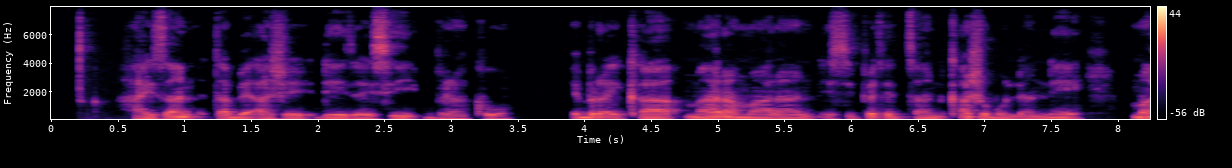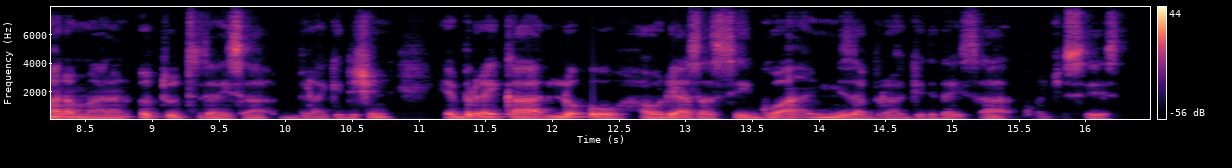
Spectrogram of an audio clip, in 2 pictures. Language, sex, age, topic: Gamo, male, 18-24, government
